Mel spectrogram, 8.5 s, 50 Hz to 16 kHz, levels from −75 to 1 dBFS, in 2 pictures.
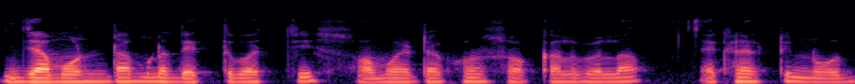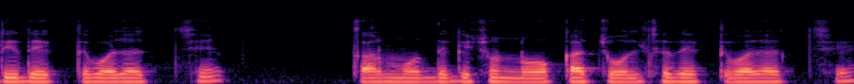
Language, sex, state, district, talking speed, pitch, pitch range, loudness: Bengali, male, Jharkhand, Sahebganj, 145 wpm, 130 Hz, 125-135 Hz, -22 LUFS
